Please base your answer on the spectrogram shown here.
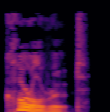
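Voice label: "coralroot", British English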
